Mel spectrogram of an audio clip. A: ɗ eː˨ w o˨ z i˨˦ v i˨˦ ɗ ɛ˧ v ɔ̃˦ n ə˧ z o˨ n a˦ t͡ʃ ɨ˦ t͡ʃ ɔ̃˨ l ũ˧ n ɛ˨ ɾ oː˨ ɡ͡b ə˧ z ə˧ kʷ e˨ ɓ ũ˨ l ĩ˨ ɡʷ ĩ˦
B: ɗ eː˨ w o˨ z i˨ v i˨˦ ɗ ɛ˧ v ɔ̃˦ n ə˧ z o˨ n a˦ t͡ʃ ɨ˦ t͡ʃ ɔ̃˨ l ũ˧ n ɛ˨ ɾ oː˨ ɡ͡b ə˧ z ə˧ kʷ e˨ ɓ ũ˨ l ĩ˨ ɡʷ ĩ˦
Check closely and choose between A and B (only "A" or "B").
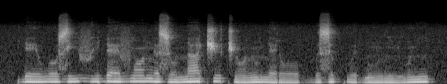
A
